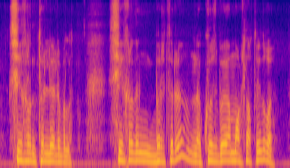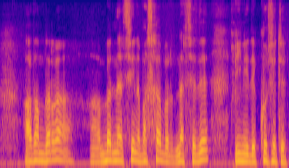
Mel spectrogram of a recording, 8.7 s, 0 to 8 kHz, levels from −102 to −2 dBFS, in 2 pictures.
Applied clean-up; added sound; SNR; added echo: none; none; none; none.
